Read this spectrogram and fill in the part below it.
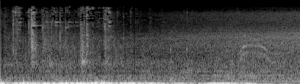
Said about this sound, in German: Und wenn ihr jetzt dachtet, von außen betrachtet sind Windräder laut, dann nehme ich euch jetzt mal mit rein ins Windrad.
